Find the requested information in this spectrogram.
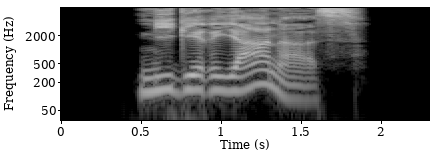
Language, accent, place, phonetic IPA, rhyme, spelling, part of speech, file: German, Germany, Berlin, [niɡeˈʁi̯aːnɐs], -aːnɐs, Nigerianers, noun, De-Nigerianers.ogg
- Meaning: genitive singular of Nigerianer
